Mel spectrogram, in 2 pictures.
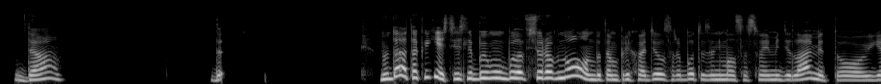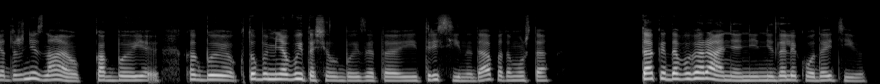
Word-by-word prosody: Да. 225 +5 -2 1.5
Д - - -4 1.6
Ну 245 - +5
да, 390 +8 +5
так 310 -2 0
и - - +1
есть. 260 -10 +3
Если 250 +2 +1
бы 270 +3 +3
ему 290 -1 +4
было 285 +1 +5
всё 300 +5 0
равно, 295 +7 +4
он 225 -9 +2
бы 220 - +1
там 220 -1 -1
приходил 230 +1 0
с 215 - -16
работы 220 +2 -2
и - - -3
занимался 215 -1 -2
своими 215 +2 -2
делами, 220 +4 +1
то 195 0 -4
я 205 +1 -3
даже 220 +4 -5
не 270 +1 +2
знаю, 205 - -2
как 200 -1 -1
бы 190 +1 -2 0.2
как 230 -2 -2
бы 205 -2 +3
кто 250 - +2
бы 250 +2 +1
меня 240 0 +4
вытащил 200 -7 -1
из 175 0 -5
этой 175 0 -3
трясины, 180 -3 -5
да, 190 +7 -1
потому 190 -3 -6
что 185 0 -6 0.9
так 260 +1 +4
и - - +4
до 255 +1 +3
выгорания 250 -8 +3
не 185 0 -2
недалеко 190 +1 -2
дойти. 175 -4 -5
215 Hz, 165 wpm, -22 LUFS, 190-250 Hz, 1.6 s, Ну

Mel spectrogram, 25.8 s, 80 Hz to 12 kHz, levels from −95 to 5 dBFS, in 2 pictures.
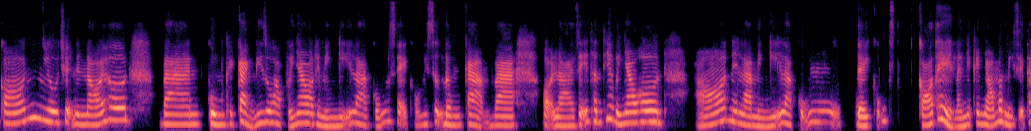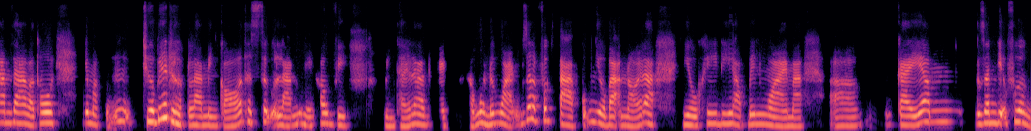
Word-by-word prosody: có 235 +1 0
nhiều 285 -6 +2
chuyện 230 - -1
để 210 - +1
nói 205 +3 0
hơn 295 0 +3 0.4
và 210 -1 0 0.2
cùng 205 -3 +7
cái 215 0 -8
cảnh 230 -10 +3
đi 220 +4 -3
du 250 0 +3
học 225 -3 -3
với 165 - -2
nhau 230 +1 +1
thì 200 - -2
mình 175 -1 -2
nghĩ 180 +6 -3
là 210 -6 -2
cũng 230 +10 -6
sẽ 230 - -2
có - - -13
cái 205 - -6
sự 210 - -1
đồng 195 -1 0
cảm 195 -6 0
và, 185 -1 +1 0.3
gọi - - 0
là, 180 0 -1
dễ - - +1
thân 255 -2 -2
thiết 320 +1 -1
với 215 - +2
nhau 235 +1 +3
hơn. 255 0 +4 0.4
Đó, 225 +9 -1
nên 255 -4 -1
là 195 -3 +2
mình 175 -2 -2
nghĩ 180 +2 -2
là 235 -3 +3
cũng - - -5 0.6
đấy 180 0 +5
cũng 275 - -8
s - - -21 0.3
có 195 +2 +2
thể 260 - +4
là 165 - -2
những 195 +3 -1
cái 225 -1 -1
nhóm 200 0 0
mà 265 - +4
mình 205 -6 -1
sẽ - - -2
tham 240 -1 -1
gia 230 -2 +3
vào 190 -3 +1
thôi 235 0 +7 0.4
nhưng 235 - +2
mà 205 - -2
cũng - - -10 0.3
chưa 260 -1 +7
biết 325 +7 +7
được 210 -6 +4
là 190 -1 +1
mình 185 -1 -2
có 175 +7 0
thực 250 -2 -2
sự 260 - +2
làm 190 0 0
như 220 - -3
thế 180 -1 -4
không, 225 -2 -1
vì 185 -1 -1 0.5
mình 175 -1 -4
thấy 170 +1 -4
là 210 -2 0 0.2
cái 170 - -4
cuộc - - -59 0.3
sống 225 - 0
ở 240 - +4
nước 215 +1 +2
ngoài 225 -2 0
cũng 215 - -9
rất 310 - +3
là 310 - +3
phức 280 - +3
tạp, 195 -4 +3
cũng 255 - -5
nhiều 235 -5 +2
bạn 185 -1 +1
nói 175 +1 -2
là 230 -3 +2 0.3
nhiều 200 -2 +2
khi 225 +4 -3
đi 220 +1 0
học 195 -4 -3
bên 210 0 0
ngoài 180 -4 0
mà, 170 -1 -1 0.3
à, 180 0 -6 0.6
cái, 190 +1 +3
ưm, 255 0 +3 0.5
dân 235 +2 +3
địa 225 - +4
phương 250 -6 +2
210 Hz, 245 wpm, -22 LUFS, 190-235 Hz, 0.6 s, cùng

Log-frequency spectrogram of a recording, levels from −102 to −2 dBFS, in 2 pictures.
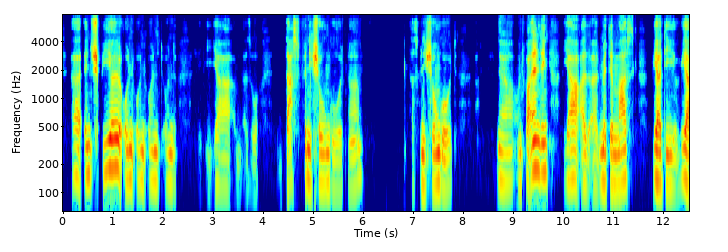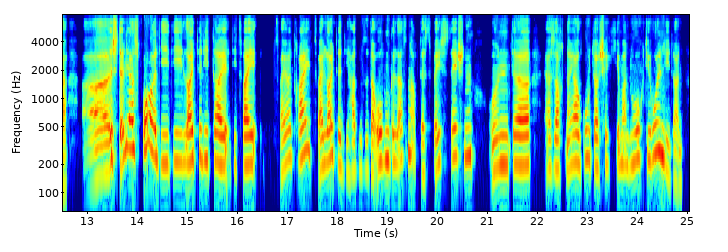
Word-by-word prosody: äh, 155 -2 -5
ins 155 -1 -5
Spiel 185 +3 +6
und 140 0 -4
und 135 -2 -9
und 135 -1 -9
und 130 0 -12 0.6
ja, - - -11 0.3
also, - - -22 0.5
das - - -4
finde 140 -1 -3
ich - - +6
schon 130 0 -2
gut, 110 -2 -14
ne? 115 +6 -12 1.0
Das - - -20
finde 125 - -5
ich - - +3
schon 130 +1 0
gut, 115 -1 -7 0.8
ja. 135 -2 -9
Und 130 0 -15
vor - - -1
allen 180 0 +6
Dingen, 170 -1 -1 0.3
ja, 140 +1 -1
al 130 0 -7
al - - -10
mit 135 0 -4
dem 125 0 -2
Musk, 140 +3 -3 0.3
ja, 145 -3 +5
die 125 -3 -7
ja, 145 -5 +2 0.3
äh, 155 - +3
stell 230 +4 +3
dir 300 -1 +5
das 295 -1 +5
vor, 290 -4 +5
die 210 -1 -5
die 215 +1 -6
Leute, 230 +3 +4
die 225 -1 -3
2, 205 -2 +5
die 195 - -14
2, 200 +2 +4 0.4
2 170 +3 -6
oder 235 - -3
3, 235 +7 +1
2 185 - -1
Leute, 220 -1 +1
die 175 -1 -17
hatten 175 +1 -6
sie 180 +1 -16
da - - 0
oben 225 +1 +3
gelassen 235 +5 -3
auf - - -9
der 165 - -5
Space 200 +6 -6
Station 245 +1 -1 0.3
und, 200 +4 -3
äh, 200 0 +7 0.3
er 185 - -8
sagt: 185 0 -1
„Na 175 - -6
ja, 210 +2 +2
gut, 225 +3 -6
da 190 - +3
schicke 200 0 -2
ich - - -28
jemanden 200 -1 -6
hoch, 230 +3 -2
die 225 - -5
holen 265 +2 +4
die 175 -7 -8
dann.“ 140 -1 -8
185 Hz, 185 wpm, -25 LUFS, 140-220 Hz, 1.0 s, äh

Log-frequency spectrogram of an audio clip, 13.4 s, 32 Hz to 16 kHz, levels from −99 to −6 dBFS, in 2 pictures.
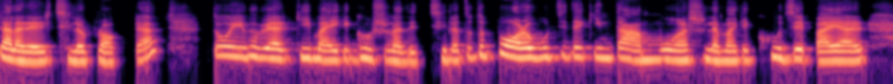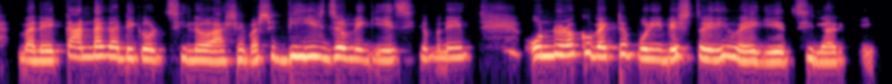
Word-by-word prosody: কালারের 180 -6 +4
ছিল 185 - -4
ফ্রকটা। 170 +2 -4 0.5
তো - - -5 0.2
এভাবে 240 -1 0
আরকি 210 +3 -5
মাইকে 195 +1 -1
ঘোষণা 195 -4 -3
দিচ্ছিল। 175 +4 -8
তো, 235 - -7
তো 275 - 0
পরবর্তীতে 240 0 +4
কিন্তু 230 0 -3
আম্মু 200 +2 -2
আসলে 200 +1 -5
আমাকে 185 +1 -2
খুঁজে 220 -3 0
পায়। 180 +1 +3
আর 185 - +1 0.5
মানে 185 -1 +1 0.2
কান্নাকাটি 245 -2 +2
করছিলো 205 -1 -1 0.2
আশেপাশে 195 +3 -4
ভিড় 255 -1 +5
জমে 230 -4 +5
গিয়েছিলো 195 +1 -5
মানে 230 - -3 0.6
অন্যরকম 285 +5 +4
একটা 295 +5 -3
পরিবেশ 215 +1 +3
তৈরি 215 +1 +4
হয়ে 180 -3 +2
গিয়েছিল 175 +4 -1
আরকি। 180 +2 -14
210 Hz, 150 wpm, -22 LUFS, 190-240 Hz, 0.6 s, ভিড়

